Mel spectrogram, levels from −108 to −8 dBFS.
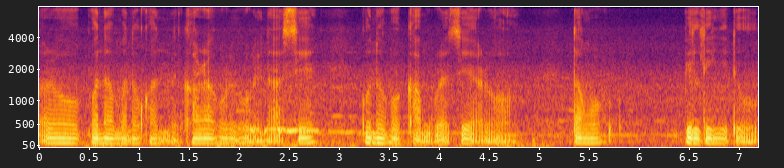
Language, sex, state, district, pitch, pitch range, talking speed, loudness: Nagamese, male, Nagaland, Dimapur, 100 Hz, 95-125 Hz, 135 wpm, -18 LUFS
